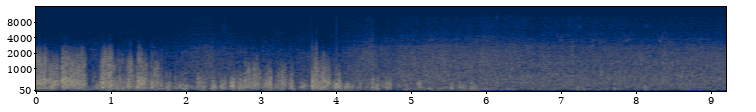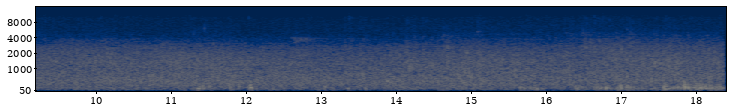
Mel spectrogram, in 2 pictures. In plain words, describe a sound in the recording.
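Small waves lap gently against rocks along the shore.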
